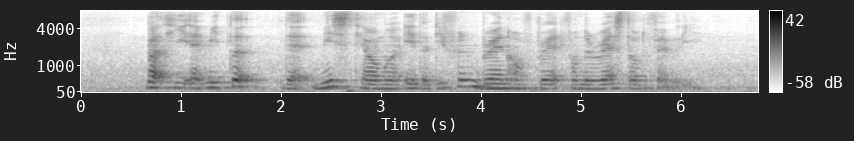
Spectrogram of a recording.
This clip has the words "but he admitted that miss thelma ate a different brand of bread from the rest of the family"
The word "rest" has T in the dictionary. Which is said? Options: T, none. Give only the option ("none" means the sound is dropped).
T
